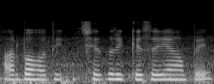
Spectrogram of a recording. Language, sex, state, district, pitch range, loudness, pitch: Hindi, female, Punjab, Pathankot, 225-235 Hz, -17 LUFS, 225 Hz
